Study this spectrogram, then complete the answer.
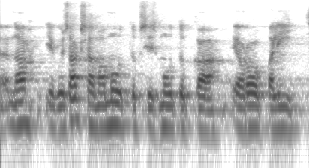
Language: Estonian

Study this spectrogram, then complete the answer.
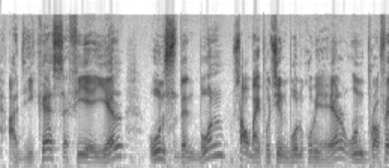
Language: Romanian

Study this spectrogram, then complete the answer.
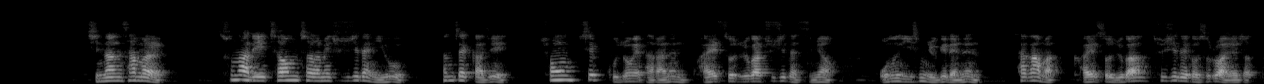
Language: Korean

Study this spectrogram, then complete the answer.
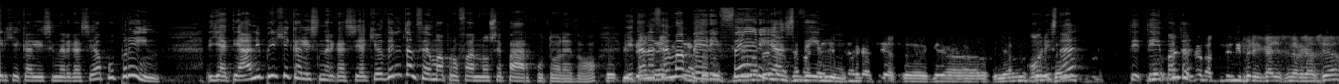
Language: Greek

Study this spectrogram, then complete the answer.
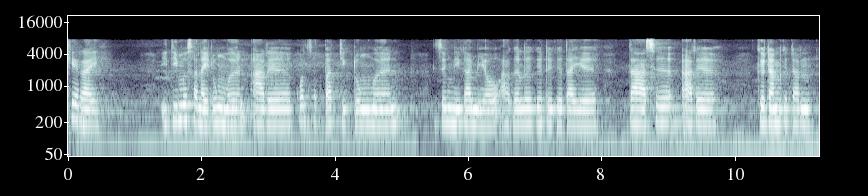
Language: Bodo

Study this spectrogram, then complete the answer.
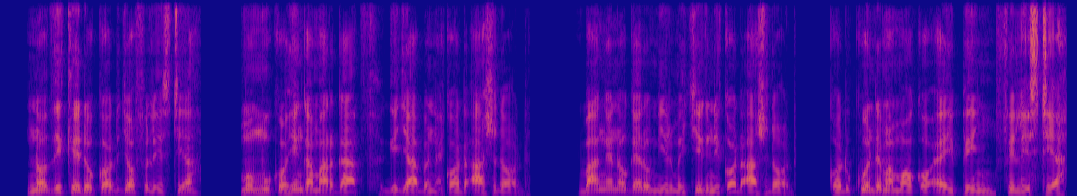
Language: Luo (Kenya and Tanzania)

